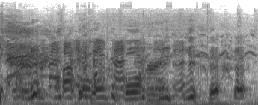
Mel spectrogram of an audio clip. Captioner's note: Lou laughing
